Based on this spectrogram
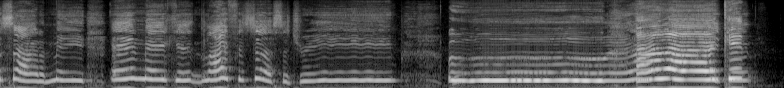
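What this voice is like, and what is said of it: Singing in high falsetto. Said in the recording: “You really got up there in that falsetto.”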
